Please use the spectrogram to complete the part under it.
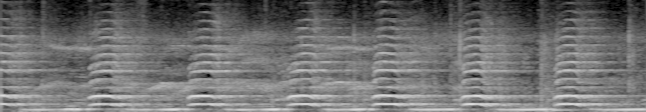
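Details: Siamangs (Symphalangus syndactylus) at a zoo in North Sumatra, Indonesia, howl in loud, honking, rising whoops, repeated about once a second.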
